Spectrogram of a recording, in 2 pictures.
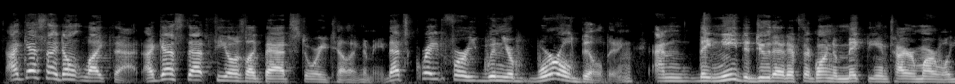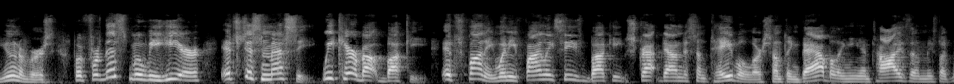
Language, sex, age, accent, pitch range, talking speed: English, male, 40-59, American, 140-195 Hz, 215 wpm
